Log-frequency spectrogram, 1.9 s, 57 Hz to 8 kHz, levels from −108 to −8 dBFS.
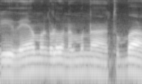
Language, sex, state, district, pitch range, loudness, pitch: Kannada, male, Karnataka, Shimoga, 110-120 Hz, -18 LUFS, 115 Hz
